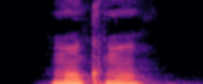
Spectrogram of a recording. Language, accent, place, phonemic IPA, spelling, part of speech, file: French, France, Lyon, /mɑ̃k.mɑ̃/, manquement, noun, LL-Q150 (fra)-manquement.wav
- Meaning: 1. lack 2. dereliction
